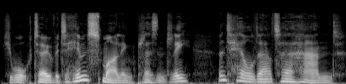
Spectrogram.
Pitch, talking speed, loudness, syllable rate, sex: 115 Hz, 210 wpm, -18 LUFS, 5.5 syllables/s, male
